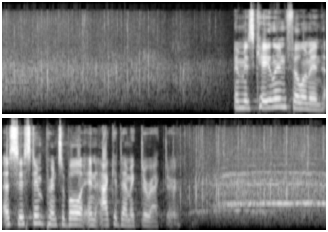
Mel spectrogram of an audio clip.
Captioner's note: applause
